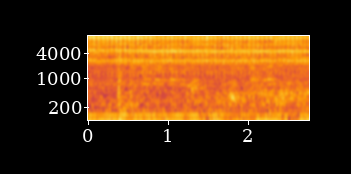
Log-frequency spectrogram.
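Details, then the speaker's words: LG WP-700N washing machine whose spin dryer drum would not turn, retested via the timer: steady low motor hum, even with no grinding or knocking; spin motor running normally, and it stops automatically when the lid is opened. "kedengeran menyala ya simoro pengeringnya ini"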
